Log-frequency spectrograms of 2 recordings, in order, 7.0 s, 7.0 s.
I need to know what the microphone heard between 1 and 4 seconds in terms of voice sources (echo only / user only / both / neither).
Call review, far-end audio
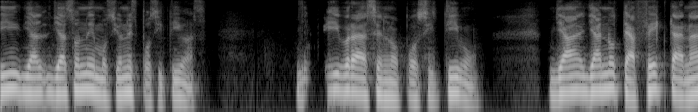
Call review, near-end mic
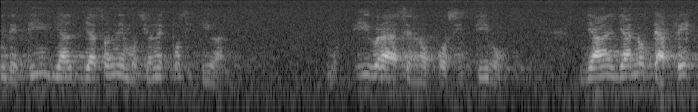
echo only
